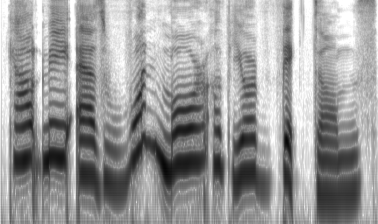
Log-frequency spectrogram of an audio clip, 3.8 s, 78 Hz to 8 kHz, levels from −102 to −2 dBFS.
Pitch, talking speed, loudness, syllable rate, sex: 240 Hz, 125 wpm, -17 LUFS, 3.0 syllables/s, female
